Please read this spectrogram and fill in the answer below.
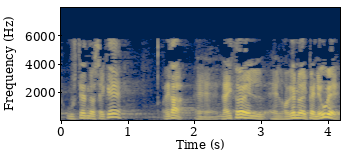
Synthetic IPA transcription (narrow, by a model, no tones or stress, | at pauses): ust̪e̞nd̪oseke | ojɣalajθoelelɣo̞βje̞ɾnuðepeneuβe̞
